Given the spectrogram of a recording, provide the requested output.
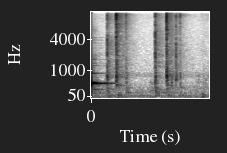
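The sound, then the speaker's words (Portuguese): A brief electronic click-tone from a screen reader switching modes, followed by two quick clusters of crisp keyboard key presses, moderately quiet, with no one talking, while using keyboard shortcuts to navigate Gmail contacts. “Pronto, aqui quando ouvir o clack eu consigo então usar os teclas de atalho.”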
